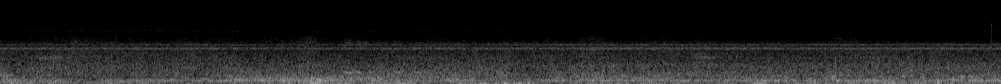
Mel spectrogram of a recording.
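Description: Wind buffeting a bicycle-mounted action camera's microphone while riding, with a low fluttering rumble and a faint steady high whine.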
